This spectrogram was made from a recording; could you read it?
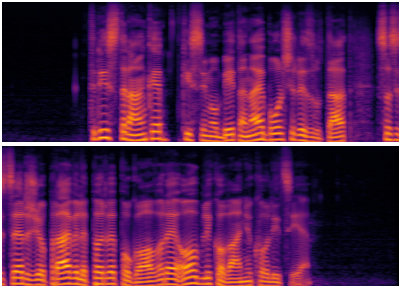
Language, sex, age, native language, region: Slovenian, male, 30-49, Slovenian, Gorenjska region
